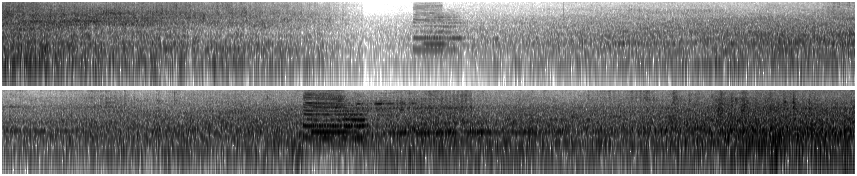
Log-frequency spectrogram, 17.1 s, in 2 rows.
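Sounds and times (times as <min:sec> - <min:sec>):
diesel locomotive approaching: 0:00.0 - 0:17.0
train horn blast: 0:04.1 - 0:04.7, 0:08.2 - 0:10.0, 0:11.5 - 0:13.9.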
